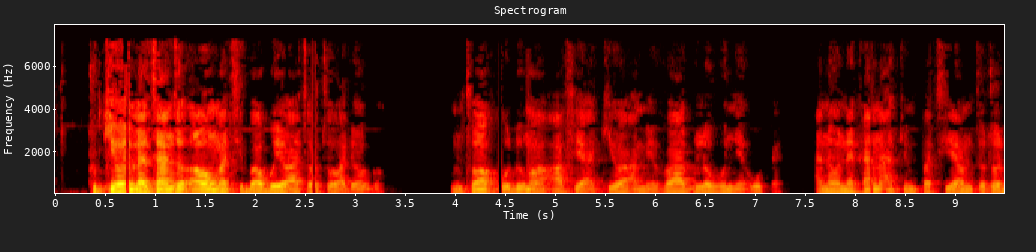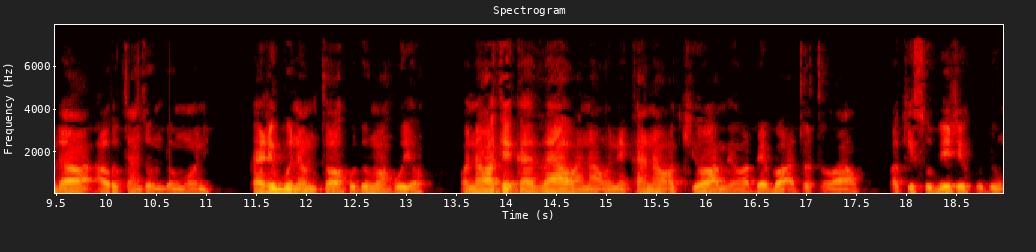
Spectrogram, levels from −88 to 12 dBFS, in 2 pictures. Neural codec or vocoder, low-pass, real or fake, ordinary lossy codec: none; 7.2 kHz; real; MP3, 32 kbps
